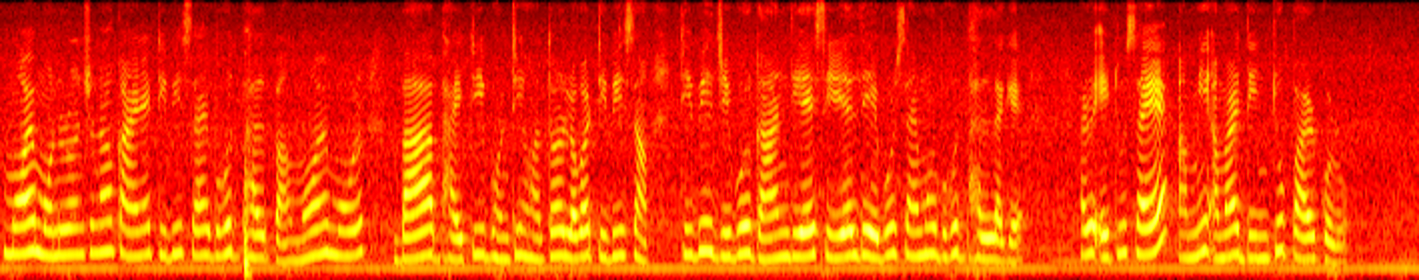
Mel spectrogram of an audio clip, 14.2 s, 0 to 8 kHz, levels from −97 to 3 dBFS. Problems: constant background noise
